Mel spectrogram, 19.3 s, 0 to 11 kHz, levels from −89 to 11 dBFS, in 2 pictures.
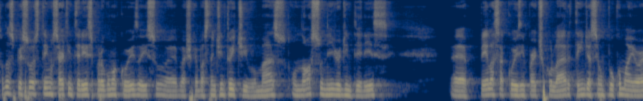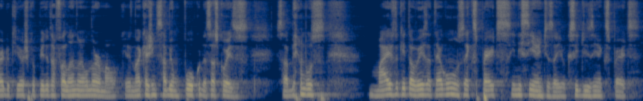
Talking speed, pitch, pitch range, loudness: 225 wpm, 135 Hz, 125-145 Hz, -29 LUFS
